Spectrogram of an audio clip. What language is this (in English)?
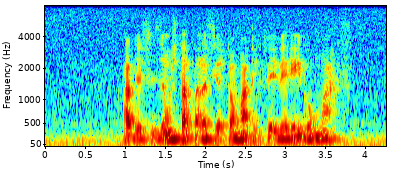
Portuguese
